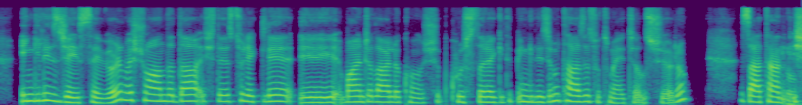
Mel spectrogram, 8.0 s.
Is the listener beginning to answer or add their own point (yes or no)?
no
